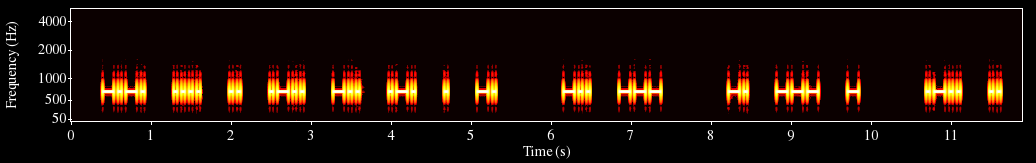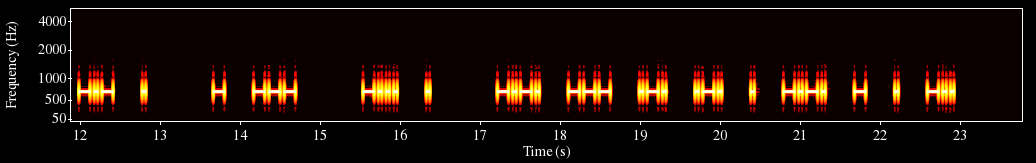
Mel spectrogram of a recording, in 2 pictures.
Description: Morse code, heard as a keyed tone, about 25 wpm, spaced as for 16 wpm, 700 Hz. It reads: CHILDREN DO NOT LIKE TO BE CORRECTED
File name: Pinocchio / Pinocchio ch4 10 25 ik1hge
